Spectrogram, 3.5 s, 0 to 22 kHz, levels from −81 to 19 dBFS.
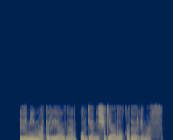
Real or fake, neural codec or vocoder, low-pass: real; none; 5.4 kHz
